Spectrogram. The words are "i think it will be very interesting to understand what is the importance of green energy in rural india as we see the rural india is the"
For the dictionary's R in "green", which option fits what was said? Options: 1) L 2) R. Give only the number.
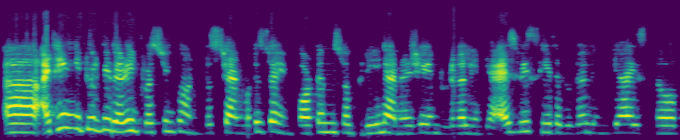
2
